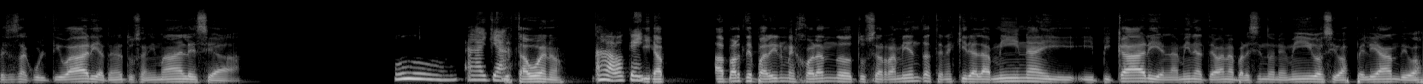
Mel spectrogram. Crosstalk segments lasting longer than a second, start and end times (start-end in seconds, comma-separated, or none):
none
